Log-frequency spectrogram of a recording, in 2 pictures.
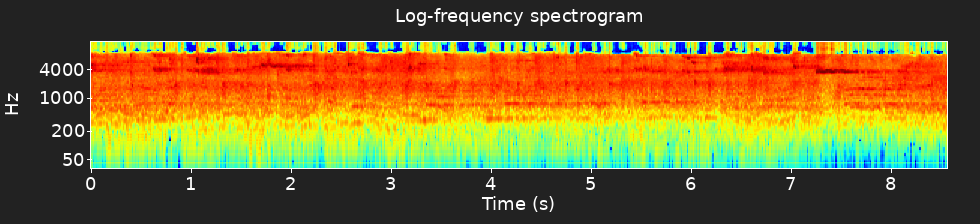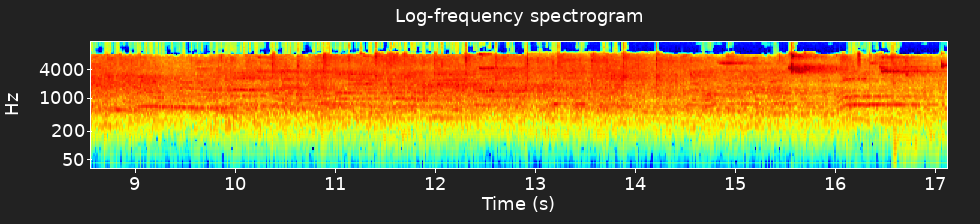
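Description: Basketball shoes squeak on a hardwood court.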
